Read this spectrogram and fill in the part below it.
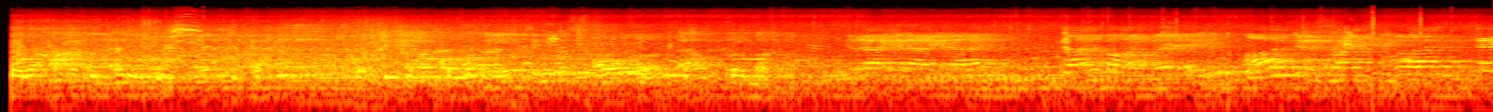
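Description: Water fountains spray and splash steadily.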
